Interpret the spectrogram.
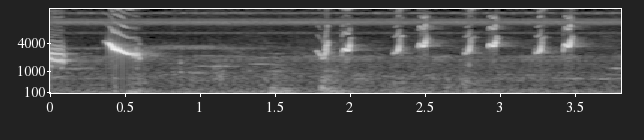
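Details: Lure recording of a long-tailed shrike for triggering song in a silent bird: one loud drawn-out falling squeal, a pause, then about eight short high chips in quick pairs.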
